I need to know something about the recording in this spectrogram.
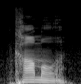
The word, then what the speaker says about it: Kamala: Kamla.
